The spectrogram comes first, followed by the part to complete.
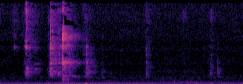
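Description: Faint metallic clicks and scrapes of wire picking tools working against the levers and warding inside a vintage Century four-lever mortice lock: a few in the first second, then near silence.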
